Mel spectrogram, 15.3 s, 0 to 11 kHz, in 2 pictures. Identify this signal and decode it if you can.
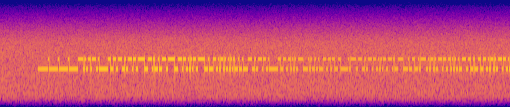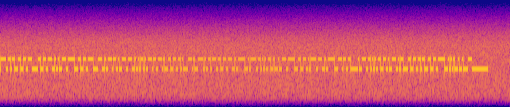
RTTY (50 baud, 450 Hz shift), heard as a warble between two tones, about 1440 Hz centre, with radio static and fading. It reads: IN THAT STUDY, IROFULVEN SHOWED RAPID ELIMINATION AND HIGH INTERPATIENT VARIABILITY.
